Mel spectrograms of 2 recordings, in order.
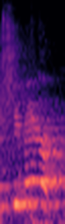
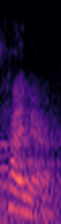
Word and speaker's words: Chimera: it's that one thing with the heads the shoe mirror that's right that's right actually it's pronounced Chimera whatever ready for Monster number three go actors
